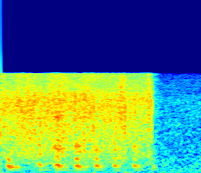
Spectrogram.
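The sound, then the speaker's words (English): Applause plays on a radio call-in show as a thin, narrow-band wash of clapping with a faint pulsing underneath. It holds steady for about a second and a half, then cuts off abruptly to near silence. “There's our applause, Lisa.”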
